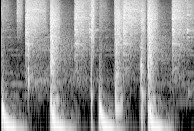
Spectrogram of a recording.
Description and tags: A simple house beat.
